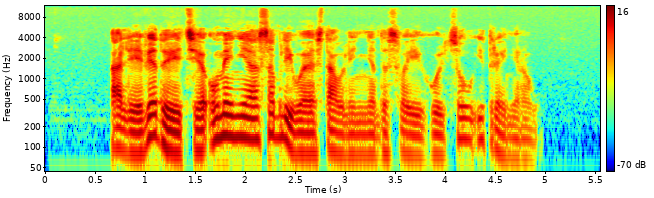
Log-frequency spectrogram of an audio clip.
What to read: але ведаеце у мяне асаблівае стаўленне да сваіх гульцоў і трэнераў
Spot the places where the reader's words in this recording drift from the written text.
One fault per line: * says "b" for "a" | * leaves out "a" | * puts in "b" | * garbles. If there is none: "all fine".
all fine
